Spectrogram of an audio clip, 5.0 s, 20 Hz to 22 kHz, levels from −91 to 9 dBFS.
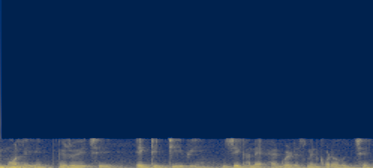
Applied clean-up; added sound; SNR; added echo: none; none; none; none.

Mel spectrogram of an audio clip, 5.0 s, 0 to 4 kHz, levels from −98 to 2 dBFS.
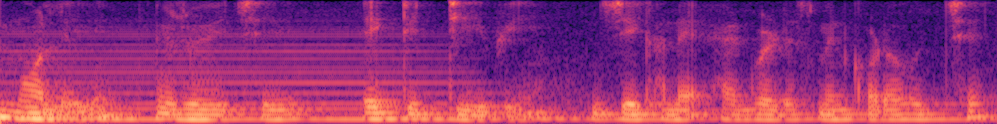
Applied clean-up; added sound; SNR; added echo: none; Bowed string instrument; 10 dB; none.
